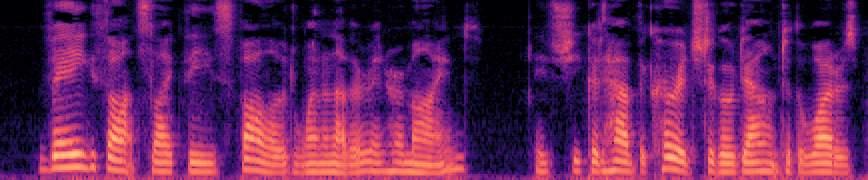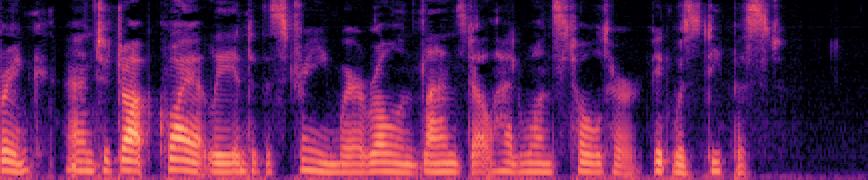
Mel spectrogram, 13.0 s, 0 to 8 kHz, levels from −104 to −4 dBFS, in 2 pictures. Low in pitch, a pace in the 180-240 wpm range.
No: medium, 145 Hz; average, 185 wpm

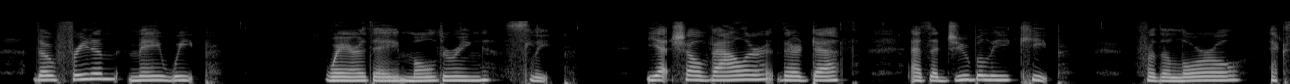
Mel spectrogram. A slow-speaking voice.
Yes: slow, 100 wpm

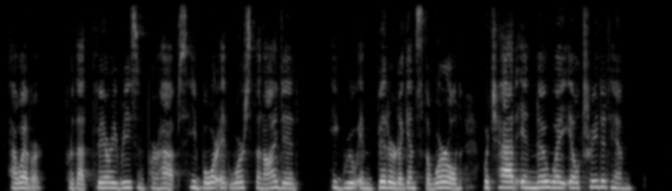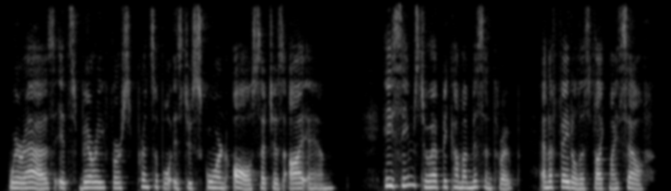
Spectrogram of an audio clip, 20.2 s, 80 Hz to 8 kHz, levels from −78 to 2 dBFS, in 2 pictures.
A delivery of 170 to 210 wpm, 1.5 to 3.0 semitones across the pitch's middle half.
No: average, 155 wpm; narrow, 2.5 semitones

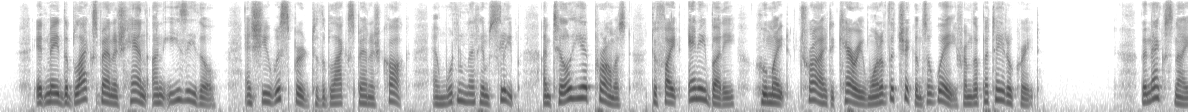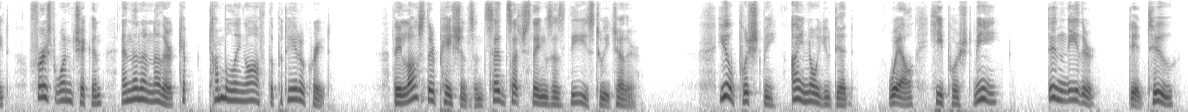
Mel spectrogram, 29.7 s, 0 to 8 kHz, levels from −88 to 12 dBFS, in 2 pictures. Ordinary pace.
Yes: average, 170 wpm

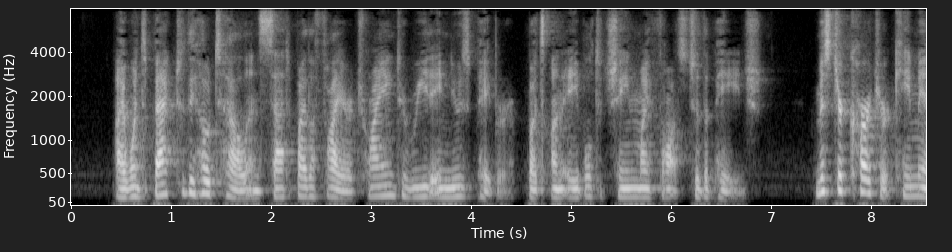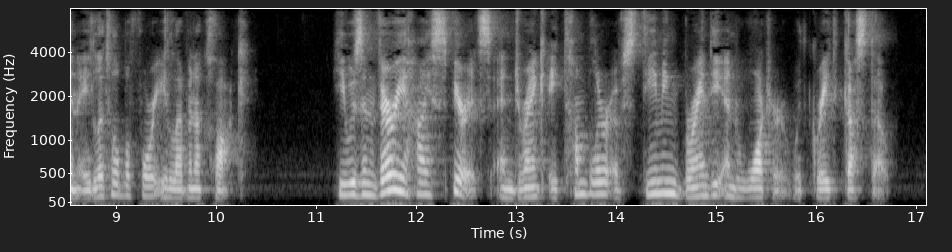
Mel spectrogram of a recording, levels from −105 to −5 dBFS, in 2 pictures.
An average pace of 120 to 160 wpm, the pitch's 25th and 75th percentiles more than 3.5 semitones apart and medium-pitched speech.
No: average, 180 wpm; average, 4.9 semitones; medium, 145 Hz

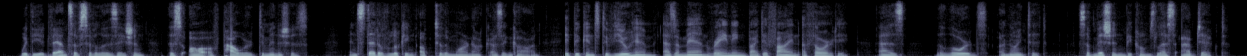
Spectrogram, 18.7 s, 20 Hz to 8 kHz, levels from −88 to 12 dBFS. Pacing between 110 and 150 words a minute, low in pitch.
Yes: slow, 135 wpm; low, 125 Hz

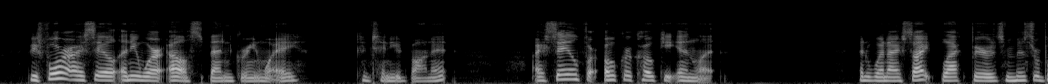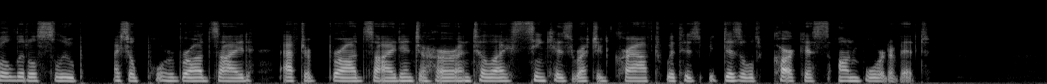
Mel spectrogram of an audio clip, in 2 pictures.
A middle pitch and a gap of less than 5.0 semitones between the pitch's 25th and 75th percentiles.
Yes: medium, 165 Hz; narrow, 2.4 semitones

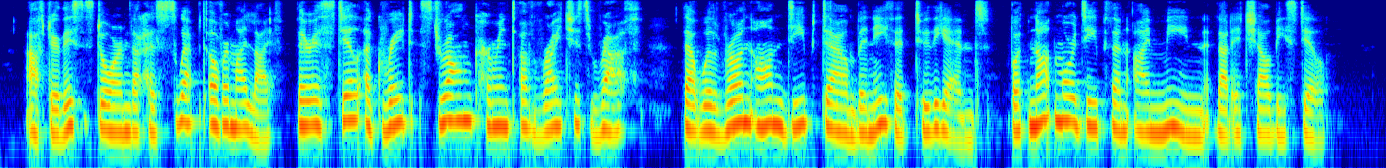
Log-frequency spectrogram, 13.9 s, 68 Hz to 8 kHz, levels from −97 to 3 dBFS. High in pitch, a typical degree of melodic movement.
Yes: high, 215 Hz; average, 3.5 semitones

